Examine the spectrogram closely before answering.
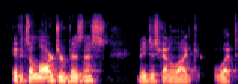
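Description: The background is quiet as a man talks in a normal speaking voice. His pitch is medium and his pace fairly quick. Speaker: podcast host. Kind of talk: interview.

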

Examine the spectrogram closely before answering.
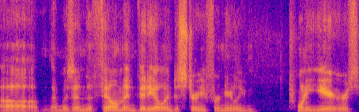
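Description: Very slow speech with fairly even intonation, over a quiet background. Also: man. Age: 60s. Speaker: spiritual teacher and esoteric researcher. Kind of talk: interview.

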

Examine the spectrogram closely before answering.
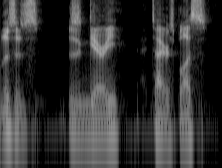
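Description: A man's put-on character voice, very deep, low and raspy, at a very slow pace, in a very clean recording with a silent background. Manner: put-on phone-answering voice.

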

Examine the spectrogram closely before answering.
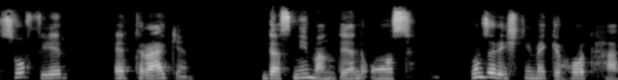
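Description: Here a woman talks at a very slow pace, her intonation fairly even. Her tone is dark and mellow. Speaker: refugee interviewee, mother. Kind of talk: testimony.

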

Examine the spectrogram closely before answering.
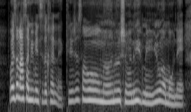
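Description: A woman speaks very fast in an African accent, her pitch high and her tone animated. Her intonation is lively, and the recording is very clean with a silent background. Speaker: podcaster. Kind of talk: casual chat.

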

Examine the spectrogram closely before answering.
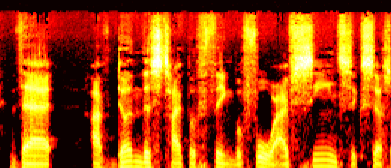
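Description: In a normal speaking voice, a man talks at a fairly slow pace with ordinary pitch variation, the sound dry and close with no echo on a very clean recording with a silent background. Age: 40s. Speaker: business startup coach, podcast host. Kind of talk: casual chat.

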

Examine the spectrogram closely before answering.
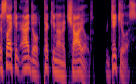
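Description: This man speaks at a medium pitch and a fairly quick pace with lively intonation, his voice dry and close with no echo on a very clean recording against a silent background. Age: 40s. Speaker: podcast host, Bible teacher. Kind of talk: solo podcast teaching monologue. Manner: emphatic.

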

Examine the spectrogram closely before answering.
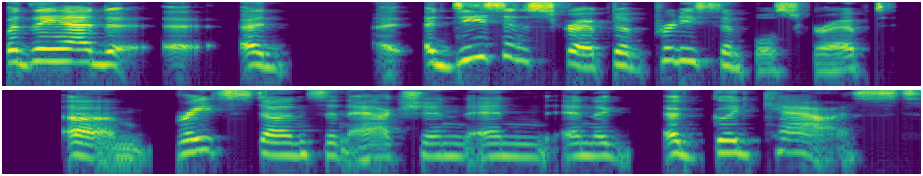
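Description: Speaking with a Midwestern American accent, a woman uses a fairly high pitch with vocal fry. Her intonation is lively and her pace very slow. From rural Iowa. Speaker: podcast co-host. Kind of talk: casual chat.

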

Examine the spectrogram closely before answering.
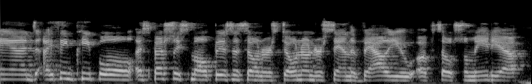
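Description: Noticeable background noise accompanies a woman of medium pitch who speaks at a moderate pace with fairly even intonation. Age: 40s. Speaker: social media consultant and comedian. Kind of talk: interview.

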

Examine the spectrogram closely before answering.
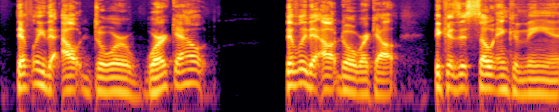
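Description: A man talks at a very fast pace with ordinary pitch variation against a quiet background. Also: medium pitch for a man. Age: 20s. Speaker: fashion week organizer and clothing designer. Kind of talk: casual interview.

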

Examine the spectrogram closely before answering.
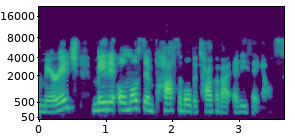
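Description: A woman with an American accent and a normal speaking voice, fairly high in pitch, at a moderate pace. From Southern California. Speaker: business owner and mentor. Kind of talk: interview.

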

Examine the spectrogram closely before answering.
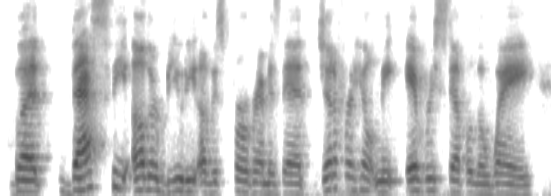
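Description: At a moderate pace, a woman with a plain, everyday voice speaks at a fairly low pitch and with fairly even intonation. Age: 40s. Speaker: coaching client. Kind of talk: interview.

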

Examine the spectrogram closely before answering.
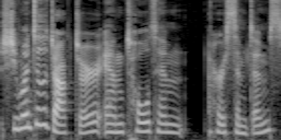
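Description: Against a quiet background, a woman speaks at a moderate pace with a medium pitch. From China, then US from middle school. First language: Mandarin Chinese. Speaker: podcast guest co-host, parent. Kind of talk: casual chat.

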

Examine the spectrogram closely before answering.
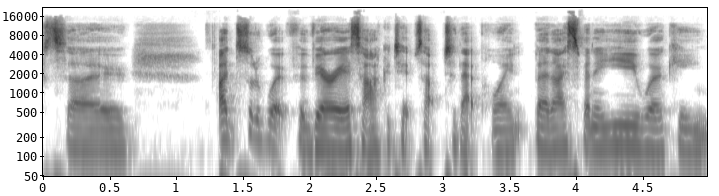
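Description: This woman has an Australian accent and a very deep, low pitch. Her pace is moderate. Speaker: architect. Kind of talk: interview.

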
